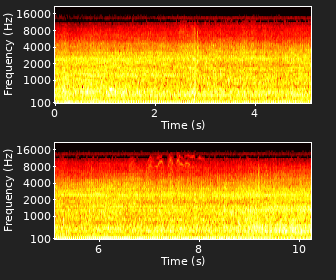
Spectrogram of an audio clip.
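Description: Motorbike engine running steadily, heard onboard while riding a rough road: a low drone whose pitch shifts slightly about halfway through, with a single faint knock nearly three seconds in.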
